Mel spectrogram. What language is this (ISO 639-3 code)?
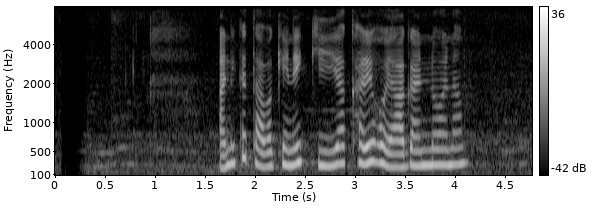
sin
